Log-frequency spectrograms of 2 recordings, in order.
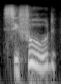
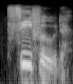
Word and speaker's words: seafood: word it said seafood putting the stress on the end of the word it would not be Sifu but seafood seafood okay good so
